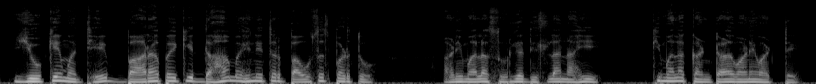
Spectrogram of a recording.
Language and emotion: Marathi, sad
